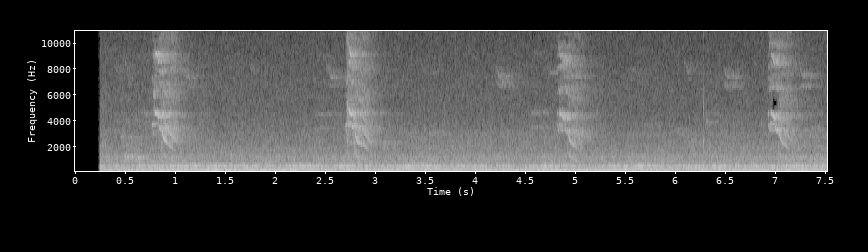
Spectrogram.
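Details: Ruby-throated hummingbird nestling being fed by the female at McFaul Environmental Center, Wyckoff, New Jersey, gives high, thin squeaks, each sliding quickly downward, about every two seconds over a steady low rumble of background noise.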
